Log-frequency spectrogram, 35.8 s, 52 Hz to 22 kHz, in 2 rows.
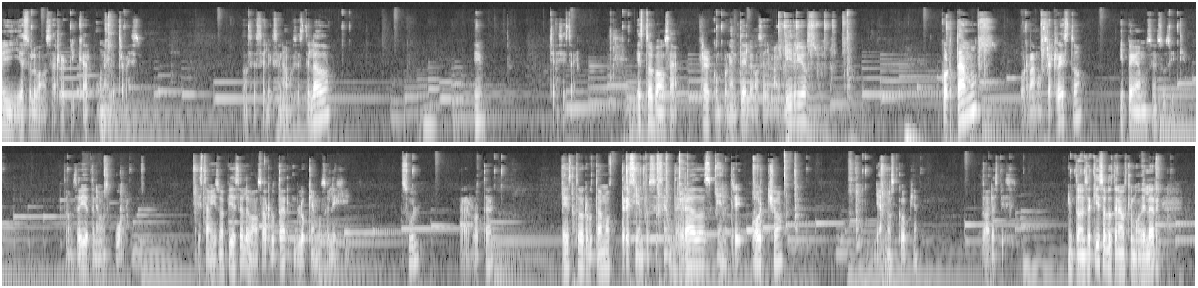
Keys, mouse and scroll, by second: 0.4 click, 1.8 ctrl+shift+click, 3.2 ctrl+shift+click, 5.1 ctrl+shift+click, 6.7 ctrl+click, 9.3 right click, 10.7 click, 11.4-12.8 typing, 14.1 ctrl+x, 14.6 Escape, 15.3 click, 16.6 click, 17.5 click, 17.9-19.2 middle drag, 20.0 q, 20.7 Up, 24.0 click, 25.3 click, 27.3 KP_3, 27.4 KP_6, 27.7 KP_0, 28.1 KP_Enter, 28.6 KP_Divide, 29.1 KP_8, 30.8 click, 33.9 click, 34.0 click, 34.2 click.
